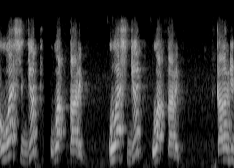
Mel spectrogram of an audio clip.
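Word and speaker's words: وَاسْجُدْ: wasud kenapa enggak dibaca WA usjud karena alifnya ini Alif bantu Kalau ada Wa sebelumnya tidak perlu Dibaca wausjud tapi alifnya tetap ada ditulis Jadi dibacanya wasjud waib wasjud waqib kalau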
